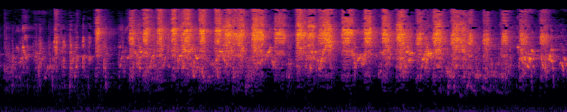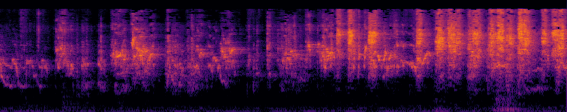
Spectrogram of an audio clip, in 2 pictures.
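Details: Several budgies chattering loudly together, a harsh, busy stream of squawks and scratchy chirps running almost without break, dipping briefly near the middle before building again, with a soft thump near the end.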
